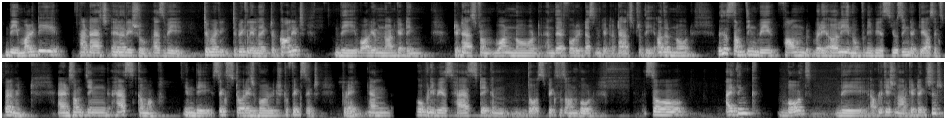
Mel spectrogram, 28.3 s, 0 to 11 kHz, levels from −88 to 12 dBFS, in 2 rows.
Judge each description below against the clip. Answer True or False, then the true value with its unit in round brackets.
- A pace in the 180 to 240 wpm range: False (155 wpm)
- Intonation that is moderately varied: False (2.3 semitones)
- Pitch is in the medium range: False (115 Hz)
